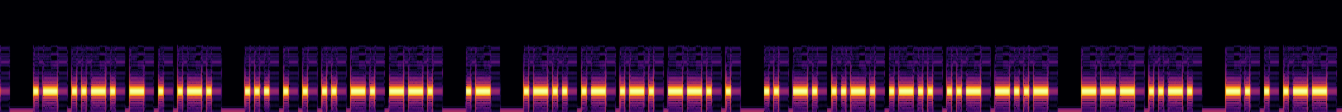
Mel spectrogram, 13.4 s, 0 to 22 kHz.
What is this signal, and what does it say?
Morse code, heard as a keyed tone, about 25 wpm, 750 Hz. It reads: AFTER SEEING A LARGE INFLUX OF NEW
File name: Archive / 25 WPM / 25WPM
